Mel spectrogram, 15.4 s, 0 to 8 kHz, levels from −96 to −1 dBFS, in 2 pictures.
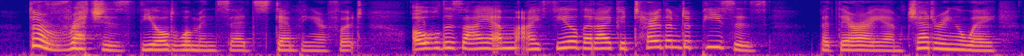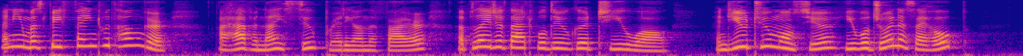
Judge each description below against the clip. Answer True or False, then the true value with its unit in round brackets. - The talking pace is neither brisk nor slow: False (250 wpm)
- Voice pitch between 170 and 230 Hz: False (275 Hz)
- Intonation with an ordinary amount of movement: False (6.6 semitones)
